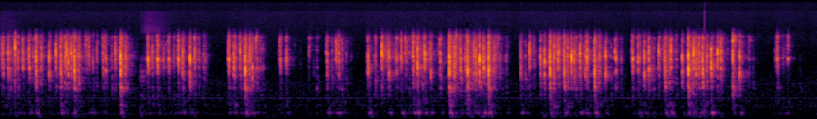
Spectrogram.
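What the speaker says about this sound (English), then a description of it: "There's something very cathartic about hearing your typing." Rapid clacking keystrokes on a mechanical keyboard, typed in uneven bursts with short pauses, close and clear, no talking.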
